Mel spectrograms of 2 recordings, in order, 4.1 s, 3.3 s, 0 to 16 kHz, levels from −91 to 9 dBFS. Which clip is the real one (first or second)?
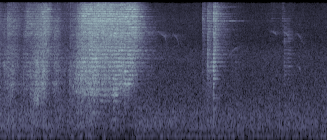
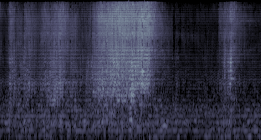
first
